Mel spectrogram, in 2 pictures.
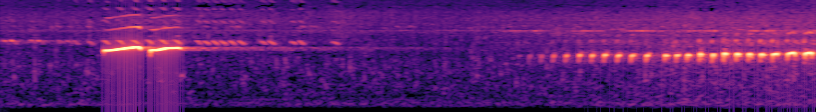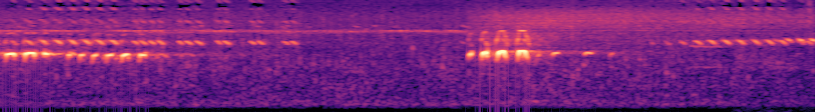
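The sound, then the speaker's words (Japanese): Grey-tailed tattler calls ring out clearly: a quick two-note whistle, then a long run of rapid, rising piping notes and a final short burst, over a soft insect-like background hum. “春の水田にすがすがしく秋の水辺にはしっとりと響く木足市議の澄んだ声夏の気配秋の情緒を感じさせてくれる季節の音風景です”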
